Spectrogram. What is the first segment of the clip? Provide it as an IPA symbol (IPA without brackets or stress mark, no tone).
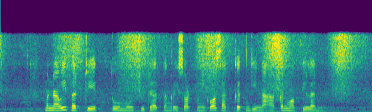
m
